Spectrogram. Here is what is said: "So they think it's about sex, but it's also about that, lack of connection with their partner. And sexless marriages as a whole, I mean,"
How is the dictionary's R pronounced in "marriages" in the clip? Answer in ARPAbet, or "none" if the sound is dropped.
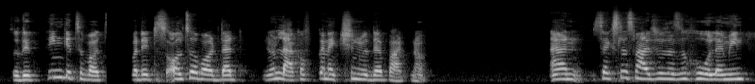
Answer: L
